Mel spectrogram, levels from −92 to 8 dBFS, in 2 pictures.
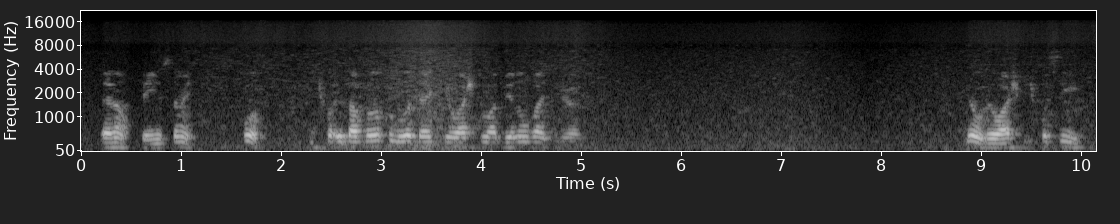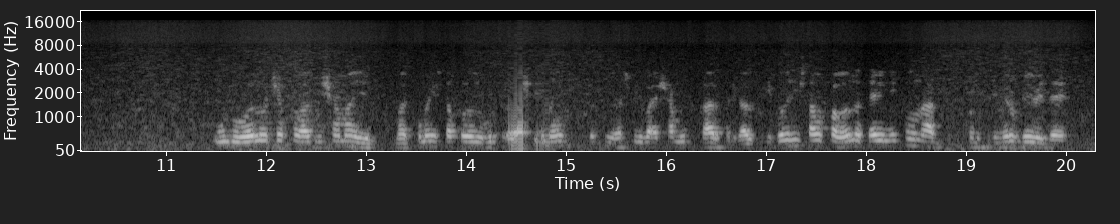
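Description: Speech runs through a noise suppressor throughout, pulling the room noise down by about 17 dB between phrases and letting it swell back under the voice. These noise suppressor artifacts come from gain changing separately in each frequency band. That sets them apart from plain room noise, which sits steadily about 16 dB below the speech and never pumps.

Speech cut by the noise suppressor appears at 0.2–1.14 s, 2.29–2.42 s, 2.82–5.03 s, 9.43–10.01 s, 12.04–12.68 s, 13.06–17.66 s and 17.97–20.04 s. The suppressor mistakes parts of the speech for noise and turns them down by about 10 to 18 dB. The drops are deepest in the last two stretches, where roughly a second and most of a second of sound are affected. Consonants and word tails sound swallowed rather than clipped or distorted, because the level sinks smoothly with the background instead of breaking.

From 14.43 to 14.84 s the voice turns into a rigid, metallic buzz near 94 Hz that still loosely tracks the speech. 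This is robotic sound from repeated short buffers, likely caused by playback repeating a chunk of about 10.7 ms when fresh audio arrives late, with about half the span being repeats. The fixed pitch tells it apart from suppressor warble, which wanders and never locks to one tone.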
